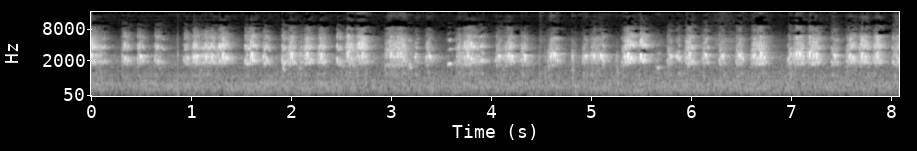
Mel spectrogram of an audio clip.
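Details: Two cockatiels bathing together produce rapid, rhythmic chirps, bright and slightly buzzy, pulsing in regular bursts about three or four per second with barely any gaps.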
